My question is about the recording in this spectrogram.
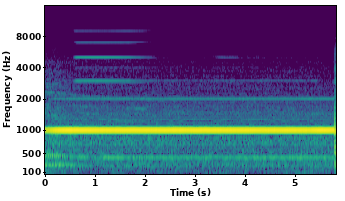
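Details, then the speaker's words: Amplifier load test with a speaker as a monitor, steady pure test tone with no crackle or distortion, then cut off; a clean signal. "entonces pues ahí vamos y yo soy en la distorsión ahí está limpia la señal vamos con el otro"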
